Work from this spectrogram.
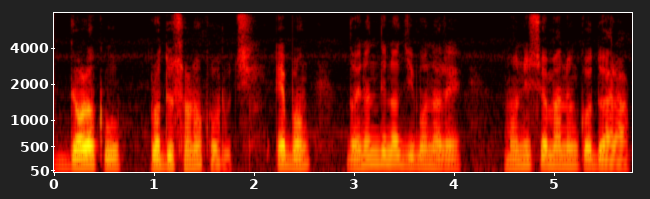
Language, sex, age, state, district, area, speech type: Odia, male, 18-30, Odisha, Cuttack, urban, spontaneous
